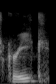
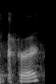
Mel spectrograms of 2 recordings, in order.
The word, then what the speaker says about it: creek: See, I thought, I mean, it took me years to be able to pronounce creek. Now you're saying I can say crick?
